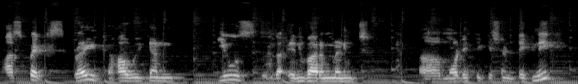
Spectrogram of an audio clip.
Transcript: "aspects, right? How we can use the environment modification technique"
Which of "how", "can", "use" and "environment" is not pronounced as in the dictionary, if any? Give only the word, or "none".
none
